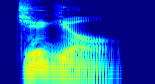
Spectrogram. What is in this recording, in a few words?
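"jugyou", Japanese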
